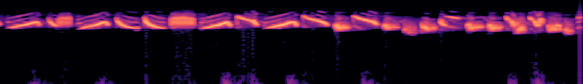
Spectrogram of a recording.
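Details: Forest skylark singing, played by keepers to excite wild birds or train young birds: rising slurred whistles with rasping bursts in a steady rhythm, then a jumble of lower buzzy and chattering notes.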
